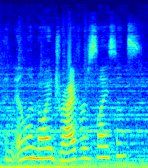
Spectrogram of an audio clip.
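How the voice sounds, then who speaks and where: Girl playing eager wry adventurer in a radio play, bit high voice, music behind. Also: normal speed, natural voice. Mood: startled. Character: plucky, casual female adventure enthusiast, wry and eager. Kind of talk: audio adventure drama acting.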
